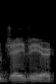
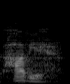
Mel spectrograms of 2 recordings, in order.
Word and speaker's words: Javier: managed to trace Pablo jaier to the Crestmont Hotel Javier beg pardon sir Javier not Javier The The J is silent you pronounce it like a ha uh Javier I can't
